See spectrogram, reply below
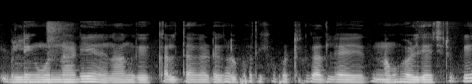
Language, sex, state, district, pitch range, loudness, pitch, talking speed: Tamil, male, Tamil Nadu, Kanyakumari, 110-125 Hz, -16 LUFS, 110 Hz, 140 wpm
